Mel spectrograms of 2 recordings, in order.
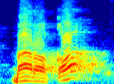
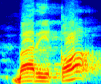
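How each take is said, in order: First: The middle vowel is an 'a' sound. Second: The middle vowel is an 'i' sound. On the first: "sebagian qiraat dibacanya enggak bariqo tapi baroko" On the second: "Bariko dan baroko dan maknanya berdekatan"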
